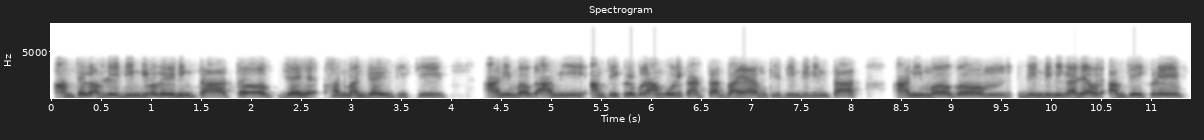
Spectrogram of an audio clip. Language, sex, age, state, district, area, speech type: Marathi, female, 30-45, Maharashtra, Nagpur, rural, conversation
